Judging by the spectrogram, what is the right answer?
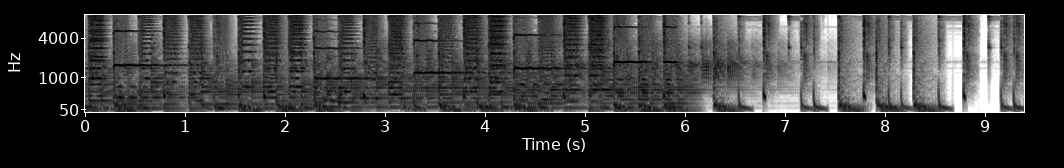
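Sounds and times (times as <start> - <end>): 
synth pop party music bed: 0.0 - 9.2.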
